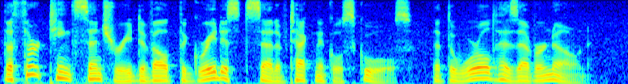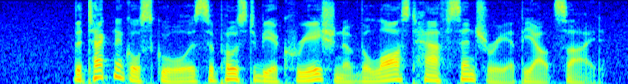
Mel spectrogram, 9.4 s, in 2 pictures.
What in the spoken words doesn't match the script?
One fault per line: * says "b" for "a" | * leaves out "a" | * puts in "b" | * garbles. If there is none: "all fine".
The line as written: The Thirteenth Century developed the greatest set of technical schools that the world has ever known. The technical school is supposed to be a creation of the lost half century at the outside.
all fine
